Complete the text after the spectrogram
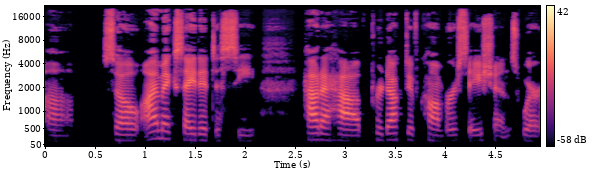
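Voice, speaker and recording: In an American accent, a bright, sharp voice moves at a fairly slow pace with ordinary pitch variation, in a dry, close sound with no echo. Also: woman. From US Northeast (western Maine). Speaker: wilderness nonprofit director. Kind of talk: interview conversation. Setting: home office, remote interview.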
